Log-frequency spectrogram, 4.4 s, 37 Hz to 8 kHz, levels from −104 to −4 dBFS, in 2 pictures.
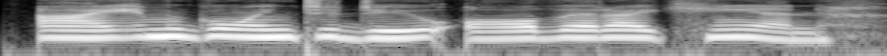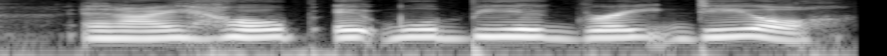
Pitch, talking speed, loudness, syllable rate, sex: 215 Hz, 245 wpm, -15 LUFS, 4.7 syllables/s, female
